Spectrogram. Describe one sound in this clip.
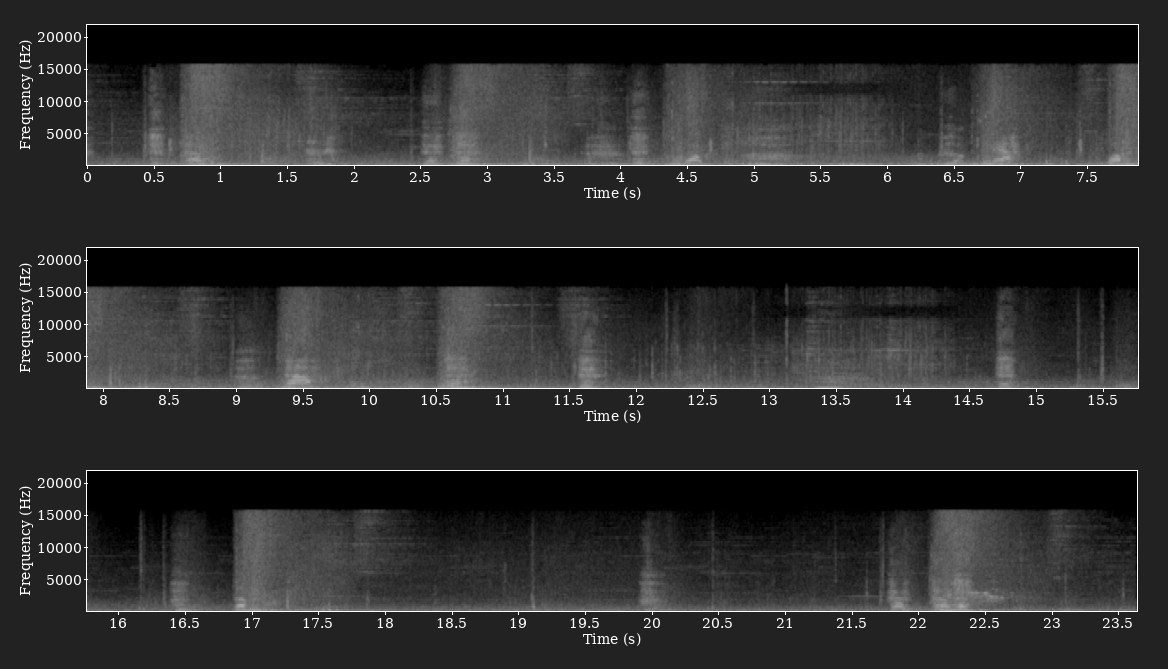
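Magical whooshing bursts sound now and then.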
